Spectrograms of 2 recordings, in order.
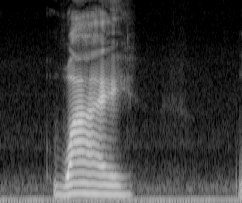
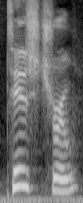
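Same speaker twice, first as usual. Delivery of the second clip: mock archaic; 11 semitones higher than usual. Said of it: "mock archaic agreement".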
